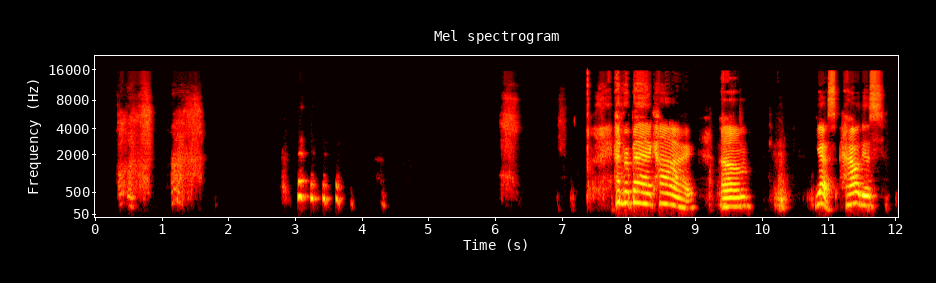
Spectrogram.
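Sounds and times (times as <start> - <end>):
man blowing his nose: 0.4 - 1.7, 6.1 - 6.4.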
